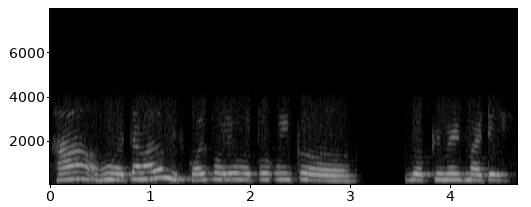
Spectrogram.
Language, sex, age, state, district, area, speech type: Gujarati, female, 18-30, Gujarat, Mehsana, rural, conversation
